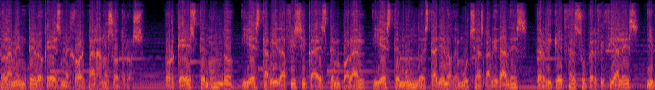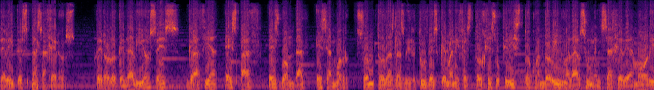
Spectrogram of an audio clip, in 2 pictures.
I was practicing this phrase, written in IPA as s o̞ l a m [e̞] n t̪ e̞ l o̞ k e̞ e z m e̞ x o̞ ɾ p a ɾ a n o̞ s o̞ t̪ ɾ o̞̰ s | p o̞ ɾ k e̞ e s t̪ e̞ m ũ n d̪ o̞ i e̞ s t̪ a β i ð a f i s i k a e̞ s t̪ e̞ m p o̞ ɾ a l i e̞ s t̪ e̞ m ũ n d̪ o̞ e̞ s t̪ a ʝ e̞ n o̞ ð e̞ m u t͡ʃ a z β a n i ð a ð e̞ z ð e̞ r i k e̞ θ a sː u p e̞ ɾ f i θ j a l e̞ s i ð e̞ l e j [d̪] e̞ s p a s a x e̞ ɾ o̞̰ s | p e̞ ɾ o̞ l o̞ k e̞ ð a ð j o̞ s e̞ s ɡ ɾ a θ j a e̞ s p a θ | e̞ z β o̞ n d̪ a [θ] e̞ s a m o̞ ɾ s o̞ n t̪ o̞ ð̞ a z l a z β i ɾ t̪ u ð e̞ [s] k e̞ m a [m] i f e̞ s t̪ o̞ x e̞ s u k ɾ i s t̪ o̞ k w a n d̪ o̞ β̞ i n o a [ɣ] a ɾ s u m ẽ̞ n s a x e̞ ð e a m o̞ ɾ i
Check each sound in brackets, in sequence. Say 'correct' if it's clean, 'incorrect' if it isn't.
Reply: incorrect: ẽ̞, incorrect: t̪, incorrect: ð, correct, incorrect: n, incorrect: ð

